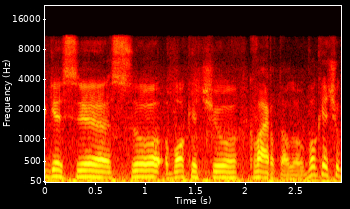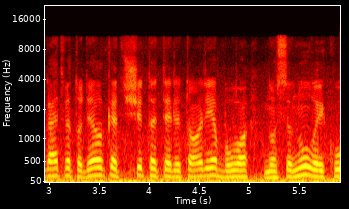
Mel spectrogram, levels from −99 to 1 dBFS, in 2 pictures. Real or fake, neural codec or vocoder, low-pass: real; none; 10.8 kHz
